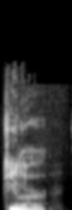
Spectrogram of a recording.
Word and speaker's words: Keleher: If you're looking up Alex's name, his last name is spelled K-E-L-E-H-E-R, Kelleher, easy.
